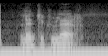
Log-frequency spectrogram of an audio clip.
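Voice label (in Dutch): "lenticulair", Dutch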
